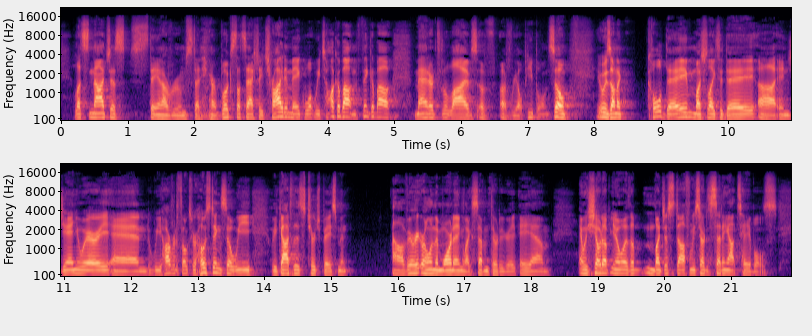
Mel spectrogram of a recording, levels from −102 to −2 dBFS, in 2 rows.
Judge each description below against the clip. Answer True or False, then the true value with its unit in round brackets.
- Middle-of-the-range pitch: False (130 Hz)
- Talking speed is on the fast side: True (235 wpm)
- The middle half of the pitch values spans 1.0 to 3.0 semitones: True (2.5 semitones)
